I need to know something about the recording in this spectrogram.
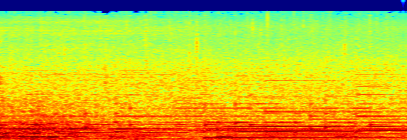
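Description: Steady rain falling, under soft background music with held chords that change about one and two seconds in.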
